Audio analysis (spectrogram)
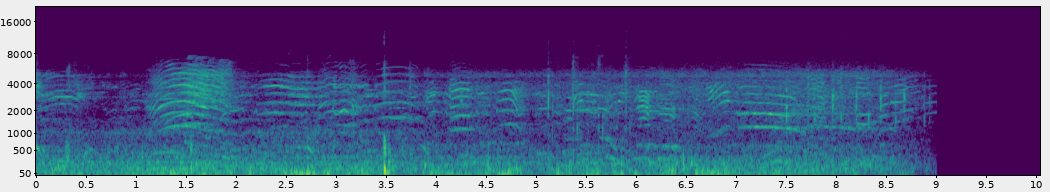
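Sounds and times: players and spectators shouting: 0:00.0 - 0:08.9
ball being kicked: 0:03.4 - 0:03.8.

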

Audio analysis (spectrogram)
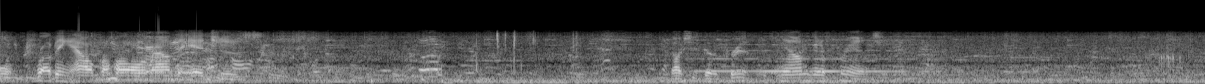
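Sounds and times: distant voices: 0:00.0 - 0:12.0
low outdoor rumble: 0:00.2 - 0:12.0.

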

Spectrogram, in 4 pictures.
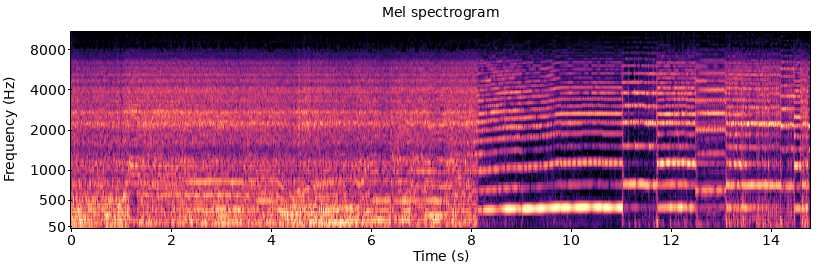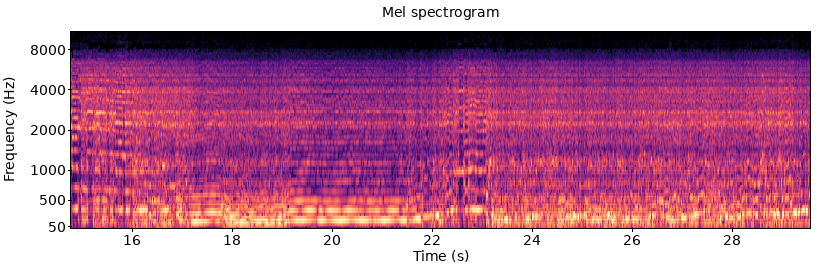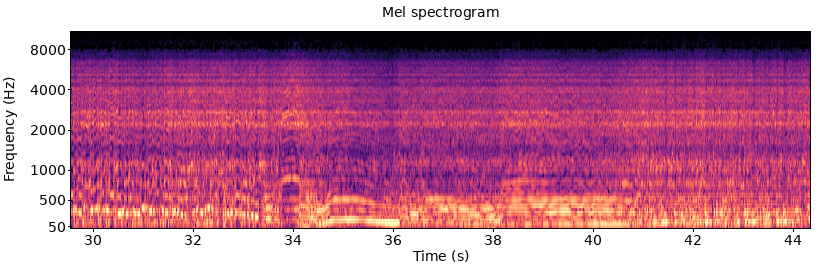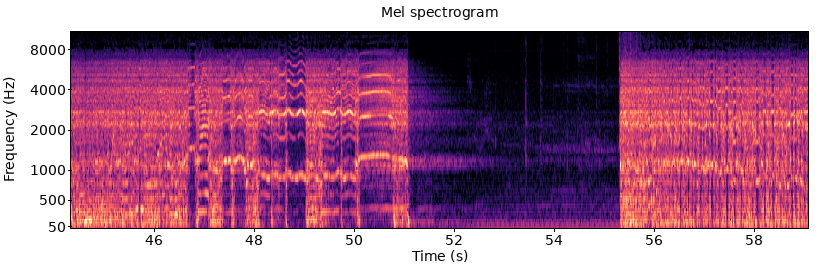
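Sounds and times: distorted electric guitar solo: 0:00.0 - 0:52.8, 0:55.3 - 0:59.0.

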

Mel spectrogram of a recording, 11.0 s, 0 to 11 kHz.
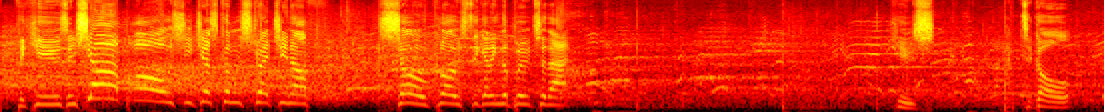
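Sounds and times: players shouting: 0:00.0 - 0:11.0.

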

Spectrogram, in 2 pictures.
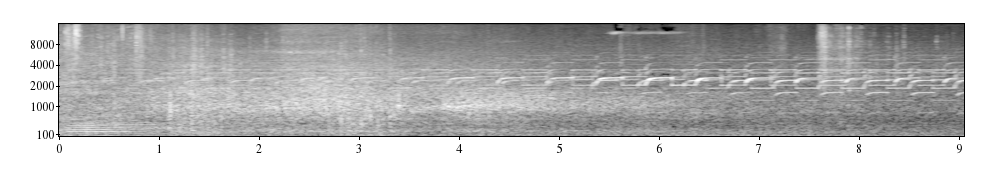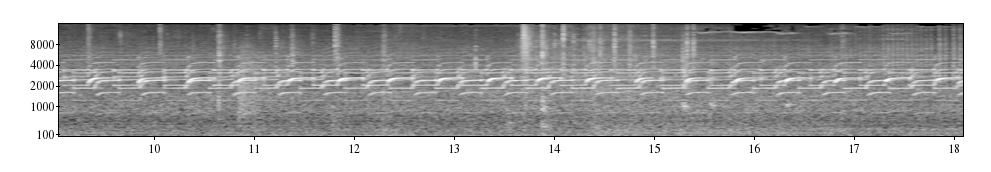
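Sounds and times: low traffic rumble: 0:00.0 - 0:18.0
level crossing two-tone alarm: 0:00.6 - 0:18.0.

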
